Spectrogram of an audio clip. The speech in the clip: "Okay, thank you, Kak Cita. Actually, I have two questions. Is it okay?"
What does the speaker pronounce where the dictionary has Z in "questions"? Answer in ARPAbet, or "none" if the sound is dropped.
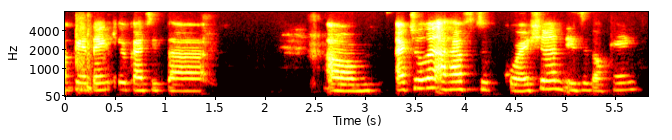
none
